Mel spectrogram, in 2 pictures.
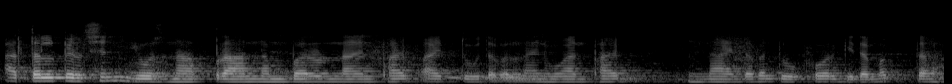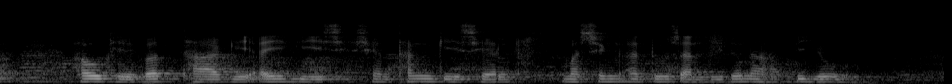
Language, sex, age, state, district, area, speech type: Manipuri, male, 45-60, Manipur, Thoubal, rural, read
